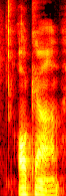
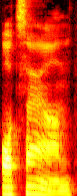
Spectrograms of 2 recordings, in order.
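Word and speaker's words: ocean: Ось оцей звук - це С. Тобто оце читається українську як оцеан. Оцеан. Не океан, а оцеан.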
